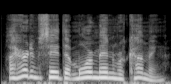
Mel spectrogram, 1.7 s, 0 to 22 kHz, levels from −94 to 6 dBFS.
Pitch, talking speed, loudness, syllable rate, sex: 205 Hz, 315 wpm, -15 LUFS, 7.1 syllables/s, male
